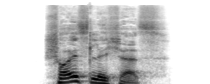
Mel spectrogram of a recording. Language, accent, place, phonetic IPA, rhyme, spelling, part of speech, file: German, Germany, Berlin, [ˈʃɔɪ̯slɪçəs], -ɔɪ̯slɪçəs, scheußliches, adjective, De-scheußliches.ogg
- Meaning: strong/mixed nominative/accusative neuter singular of scheußlich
